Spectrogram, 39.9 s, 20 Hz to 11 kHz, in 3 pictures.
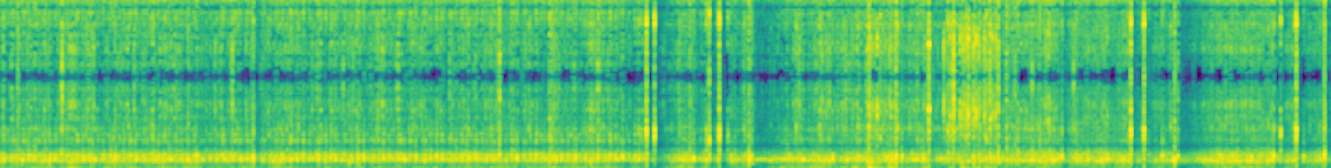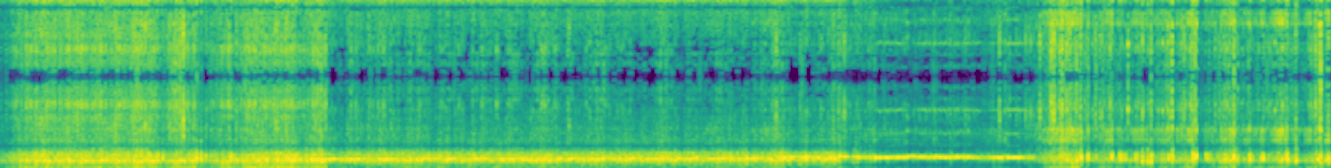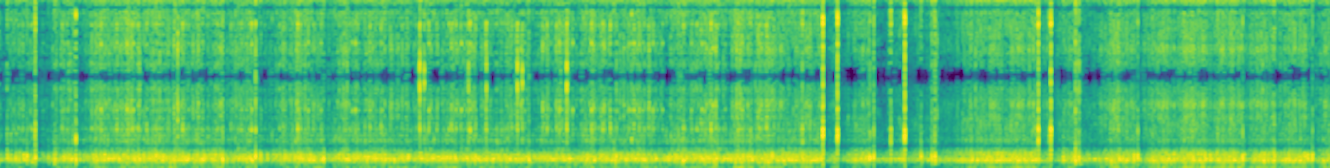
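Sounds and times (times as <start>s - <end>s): bicycle rattling over rough ground: 0.0s - 17.7s, 23.2s - 39.9s
wind on microphone: 4.4s - 10.7s, 11.4s - 25.1s.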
